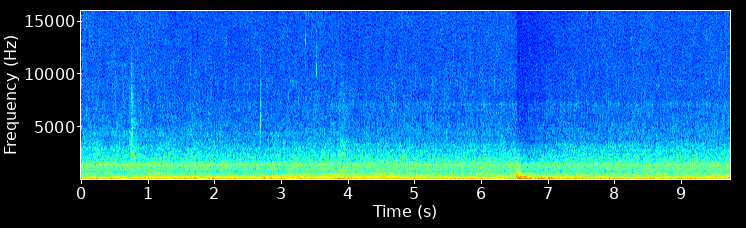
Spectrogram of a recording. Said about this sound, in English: Huge explosion there.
